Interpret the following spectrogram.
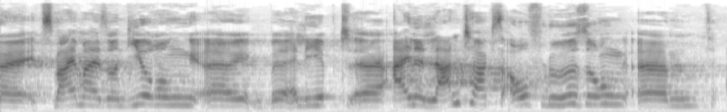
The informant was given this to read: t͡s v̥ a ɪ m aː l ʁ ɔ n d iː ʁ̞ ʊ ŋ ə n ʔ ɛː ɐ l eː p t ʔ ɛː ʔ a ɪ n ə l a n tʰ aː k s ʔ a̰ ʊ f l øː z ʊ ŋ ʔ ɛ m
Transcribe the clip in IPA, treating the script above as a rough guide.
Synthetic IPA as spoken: t͡s v̥ a ɪ m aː l z ɔ n d iː ʁ̞ ʊ ŋ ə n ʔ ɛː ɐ l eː p t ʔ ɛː ʔ a ɪ n ə l a n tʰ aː k s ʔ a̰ ʊ f l øː z ʊ ŋ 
